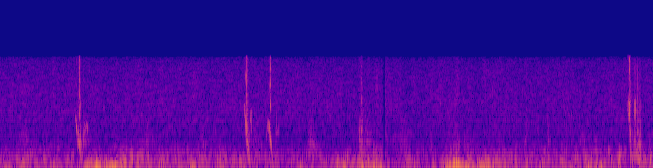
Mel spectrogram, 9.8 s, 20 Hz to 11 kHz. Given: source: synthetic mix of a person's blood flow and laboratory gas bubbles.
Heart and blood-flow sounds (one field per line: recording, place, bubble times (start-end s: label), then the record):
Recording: Doppler ultrasound of blood flow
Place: subclavian vein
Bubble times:
1.12-1.31 s: bubbles
3.66-3.79 s: bubbles
3.99-4.18 s: bubbles
5.38-5.46 s: bubbles
9.41-9.65 s: bubbles
From the record:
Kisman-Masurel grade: 121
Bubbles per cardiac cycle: 1 to 2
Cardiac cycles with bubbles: 10 to 50%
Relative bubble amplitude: barely perceptible (0.100 to 0.250)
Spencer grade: 2 (many but less than half of the cardiac periods contain bubble signals, singularly or in groups)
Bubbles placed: anywhere in the cardiac cycle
